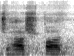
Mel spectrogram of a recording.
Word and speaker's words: Jehoshaphat: Almighty so let's talk about the valley of Jehoshaphat that's how you say it the well that's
